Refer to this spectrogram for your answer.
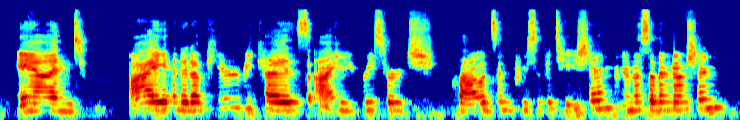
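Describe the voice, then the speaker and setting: Here a woman with a high pitch and a bright, sharp tone talks at a fairly slow pace. Her intonation is fairly even, with big swings in loudness. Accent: General American. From Utah, US. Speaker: atmospheric researcher. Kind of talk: self-introduction on livestream.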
